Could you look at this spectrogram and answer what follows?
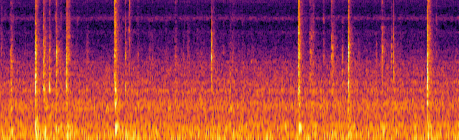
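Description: Sparse computer keyboard keystrokes, a few isolated taps with long gaps between them, faint and close against a steady low background hum, during work in a graphic design program.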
